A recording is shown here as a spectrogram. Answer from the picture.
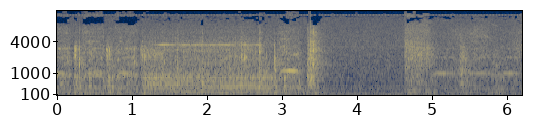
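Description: Desktop printer running as it prints and feeds out a sheet of stickers: a steady mechanical whir from about a second in that stops at about three and a half seconds with a short knock.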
